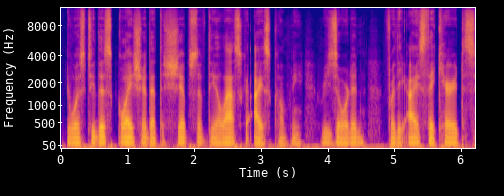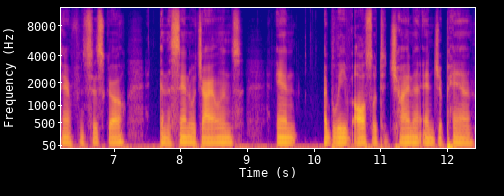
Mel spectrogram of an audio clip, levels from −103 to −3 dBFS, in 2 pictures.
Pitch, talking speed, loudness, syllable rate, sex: 85 Hz, 165 wpm, -25 LUFS, 5.2 syllables/s, male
